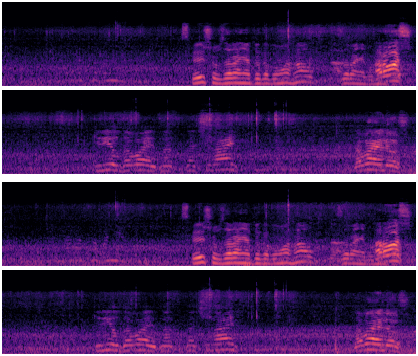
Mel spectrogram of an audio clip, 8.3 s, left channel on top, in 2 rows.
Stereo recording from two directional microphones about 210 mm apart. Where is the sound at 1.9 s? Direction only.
60° left (ahead or behind).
